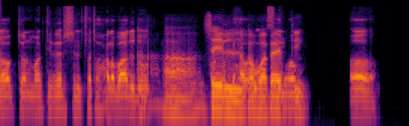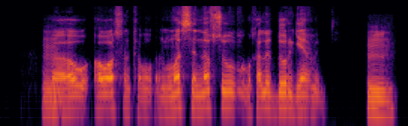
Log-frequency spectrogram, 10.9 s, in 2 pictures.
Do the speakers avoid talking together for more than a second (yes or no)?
no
